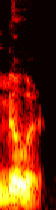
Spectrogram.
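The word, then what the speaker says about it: Millar: teammate teamups that Mark Malar and Grant Morrison were doing. Am I correct? I don't know. Probably. Probably. Did they bring you in? Miller. Say it again. Pronounces as a Miller.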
